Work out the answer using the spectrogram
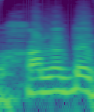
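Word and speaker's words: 하나: হানাটা কিভাবে হলো আমাদের প্রথমে আছে হচ্ছে হিউ হিউতের সাথে আছে হচ্ছে আ তাহলে হবে হা আর পরেরটা আছে হচ্ছে নিউ নিউ এর সাথে আছে আ তাই হবে না তাহলে উচ্চারণ হবে হানা আর হানা মানে হচ্ছে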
